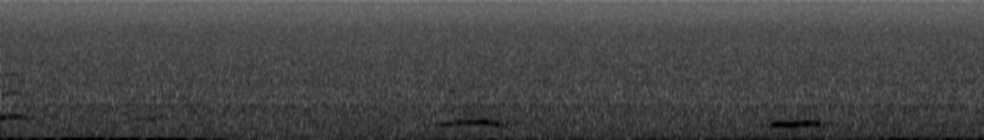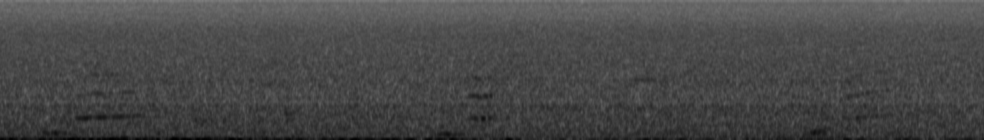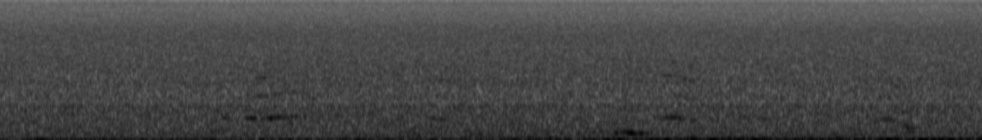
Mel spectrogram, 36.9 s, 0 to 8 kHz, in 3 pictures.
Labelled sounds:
0.0	0.3	humpback whale, 0.96 to 1.1 kHz
18.1	18.5	humpback whale, 0.86 to 1.0 kHz

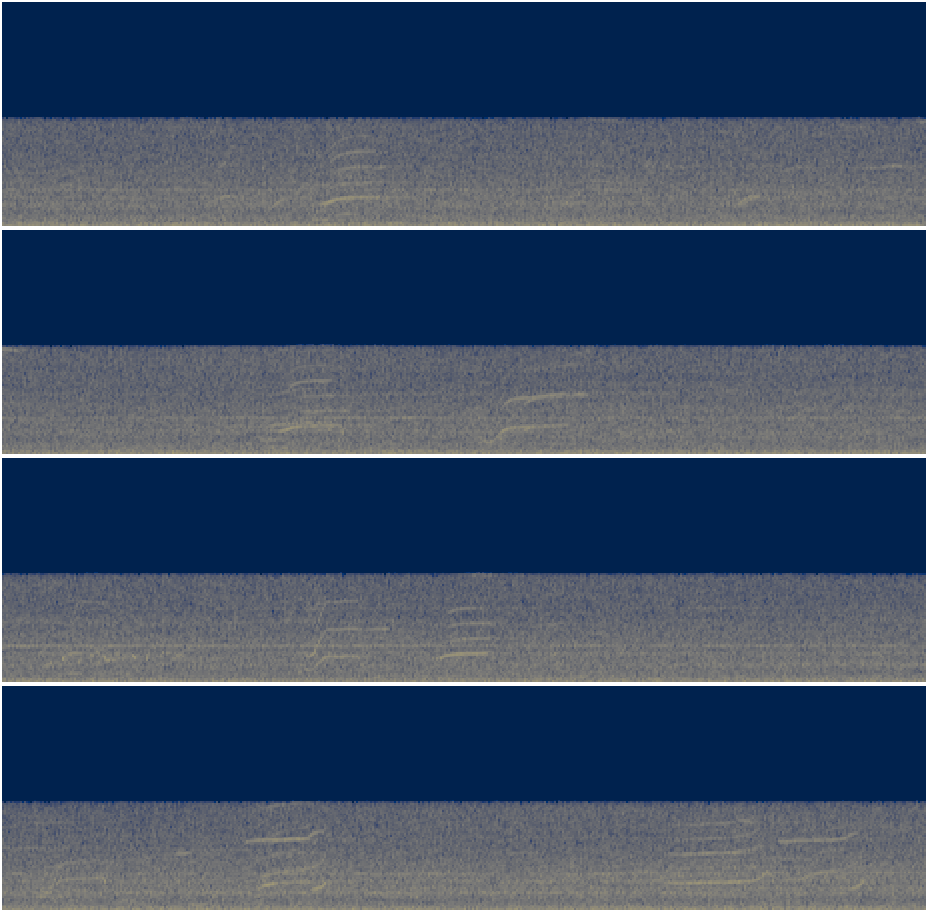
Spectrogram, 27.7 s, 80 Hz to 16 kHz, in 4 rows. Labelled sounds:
2.3	2.9	killer whale, southern resident, 0.97 to 6.4 kHz
8.8	9.5	killer whale, southern resident, 0.60 to 6.3 kHz
16.0	17.6	killer whale, southern resident, 1.0 to 5.9 kHz
22.5	23.3	killer whale, southern resident, 1.3 to 7.7 kHz

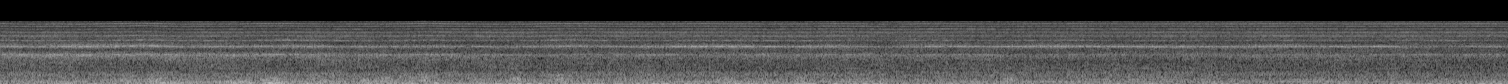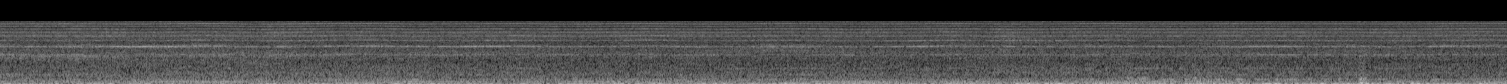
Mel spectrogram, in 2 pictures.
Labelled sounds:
0.5	1.7	vessel noise, 1.5 to 4.7 kHz

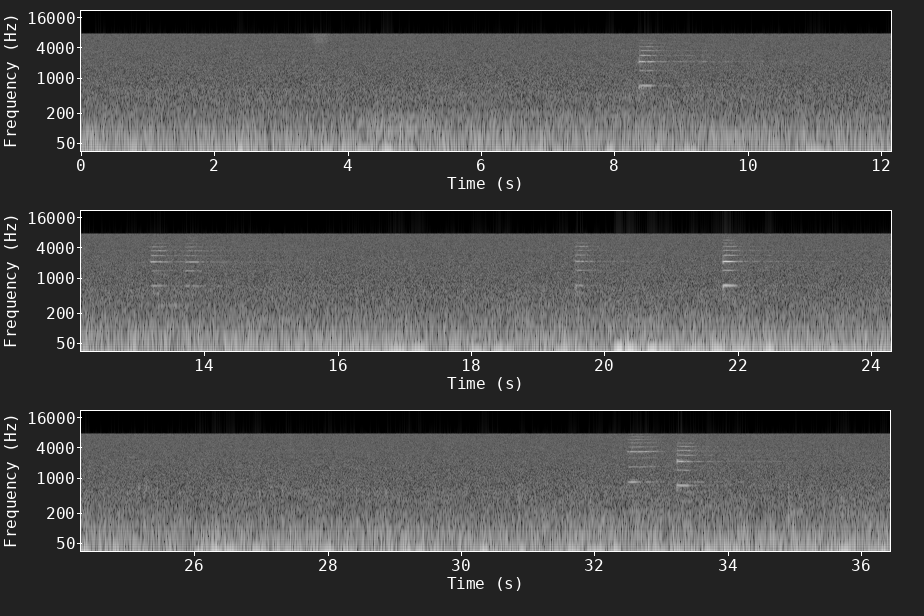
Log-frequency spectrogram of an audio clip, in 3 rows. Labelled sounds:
8.3	8.8	killer whale, northern resident, G clan, call N24ii, 2.0 to 4.3 kHz
13.2	14.0	killer whale, northern resident, G clan, call N24ii, 2.0 to 4.3 kHz
19.5	19.9	killer whale, northern resident, G clan, call N24ii, 2.1 to 4.4 kHz
21.8	22.1	killer whale, northern resident, G clan, call N24ii, 1.9 to 4.4 kHz
32.5	33.5	killer whale, northern resident, G clan, call N24ii, 1.4 to 6.9 kHz

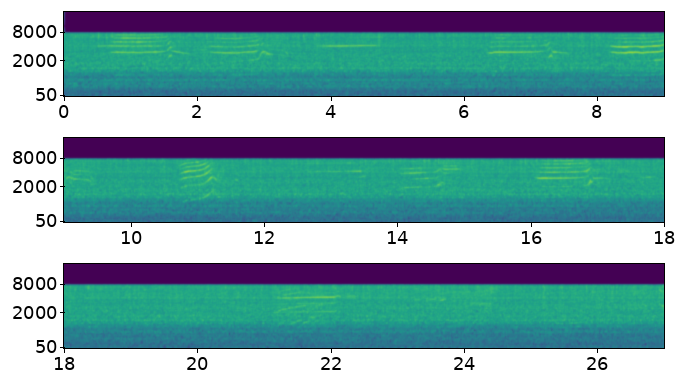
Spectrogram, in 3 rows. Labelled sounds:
0.5	1.4	killer whale, southern resident, 4.1 to 4.3 kHz
2.1	2.9	killer whale, southern resident, 2.9 to 6.4 kHz
3.8	4.7	killer whale, southern resident, 4.1 to 4.3 kHz
6.3	7.3	killer whale, southern resident, 2.9 to 7.2 kHz
8.2	9.1	killer whale, southern resident, 2.9 to 7.4 kHz
10.7	11.1	killer whale, southern resident, 1.9 to 6.8 kHz
13.2	13.5	killer whale, southern resident, 4.2 to 4.4 kHz
14.0	14.6	killer whale, southern resident, 1.9 to 5.1 kHz
16.0	16.8	killer whale, southern resident, 3.0 to 7.2 kHz
21.2	22.1	killer whale, southern resident, 2.1 to 4.4 kHz

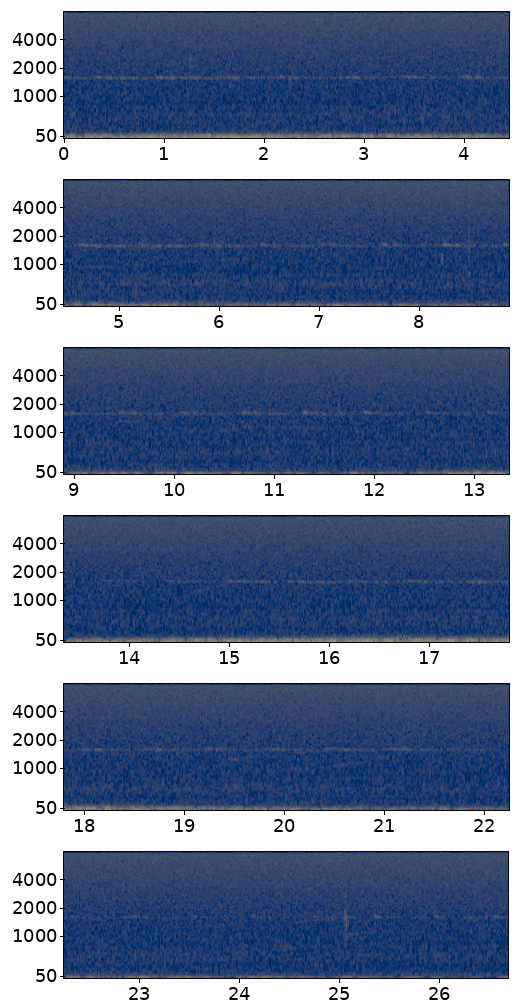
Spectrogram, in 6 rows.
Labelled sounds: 15.0	15.2	humpback whale, 1.5 to 1.8 kHz

